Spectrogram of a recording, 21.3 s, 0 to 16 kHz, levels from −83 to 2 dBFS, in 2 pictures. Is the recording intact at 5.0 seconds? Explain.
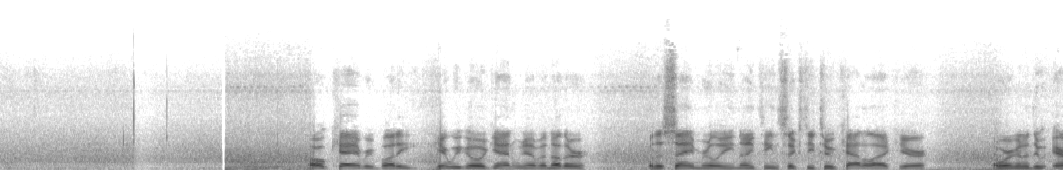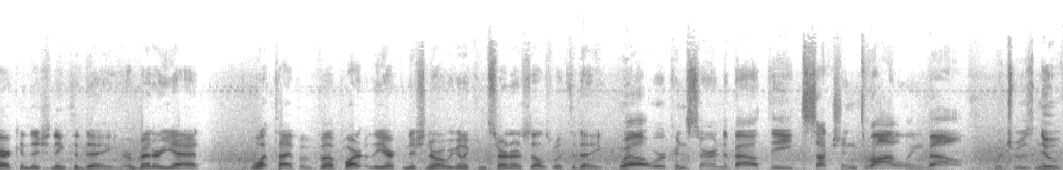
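Yes, at 5.0 seconds the audio plays through cleanly, with no dropout, click, distortion or other disturbance to be heard at that point.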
